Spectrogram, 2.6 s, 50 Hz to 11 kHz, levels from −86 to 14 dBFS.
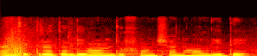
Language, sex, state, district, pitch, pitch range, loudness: Kannada, female, Karnataka, Bidar, 230 Hz, 225-235 Hz, -14 LUFS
